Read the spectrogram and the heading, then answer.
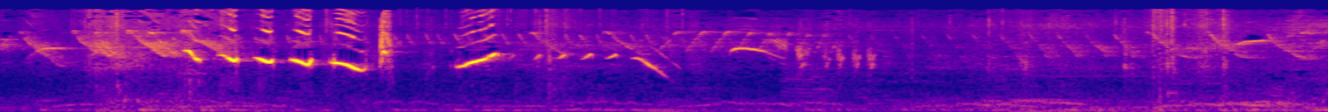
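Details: Common iora song called 'nyiull nyiull', used as a lure: a quick string of falling whistled notes, then a single rising note. Busy high twittering from other birds and low murmuring fill the rest.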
